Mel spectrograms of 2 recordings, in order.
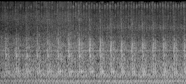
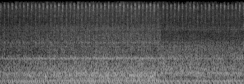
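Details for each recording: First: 2003 Nissan 2.5L engine after timing chain and water pump work, oil level correct: rapid light ticking over steady idle from the top end near the cams; suspected camshaft contacting the valve cover. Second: 2003 Nissan Sentra SE-R 2.5L warm idle after timing chain and water pump replacement: smooth steady hum with both cooling fans whirring, no knocks or ticks; normal idle.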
